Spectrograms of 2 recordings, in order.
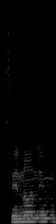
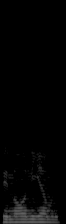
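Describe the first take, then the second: First: The word ends with a short '-nim' sound. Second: The word ends with an extra '-nium' sound. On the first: The speaker calls it right. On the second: The speaker calls it wrong.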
